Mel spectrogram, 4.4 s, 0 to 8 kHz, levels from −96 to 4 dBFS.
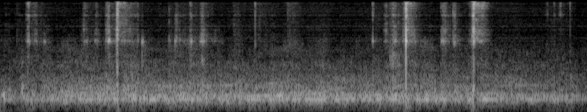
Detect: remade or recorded remade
